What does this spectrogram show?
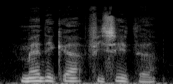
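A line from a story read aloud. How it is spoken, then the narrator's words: Hesitant. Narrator (Italian): ha detto subito dopo, con tono esitante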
